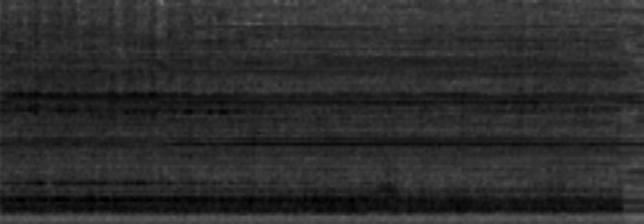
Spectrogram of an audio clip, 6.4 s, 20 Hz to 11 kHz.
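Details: Reconditioned Lionel 027 postwar operating barrel loader/unloader, run with throttle up slightly. Even electric buzz holds steady about six seconds, then cuts off; the vibrator unit runs smoothly, normal operation.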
